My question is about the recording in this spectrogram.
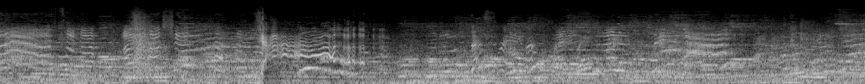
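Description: High, wavering voices shrieking and laughing over steady background music, with a sharp crack about a third of the way in.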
